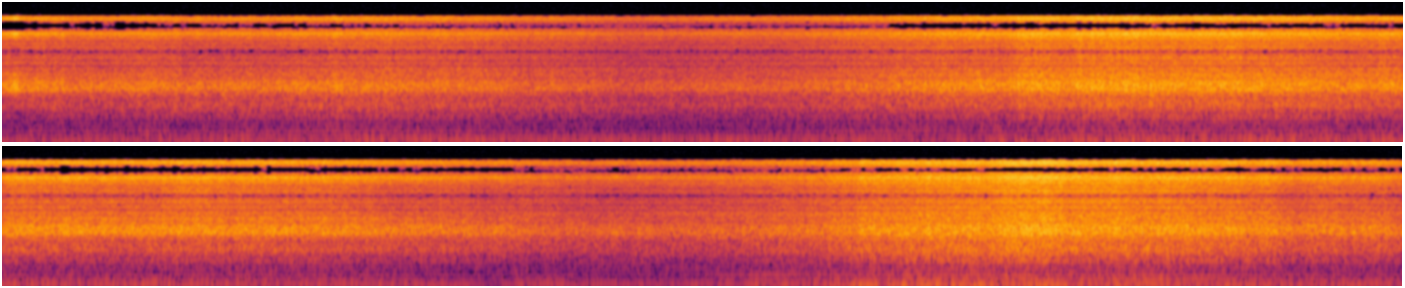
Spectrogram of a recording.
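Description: Motorcycle engine running under way with wind rushing over the microphone. The engine note dips about two-thirds of the way through, then climbs as the bike accelerates, with the wind growing louder.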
